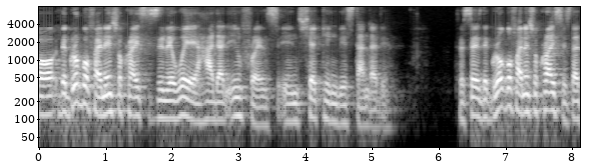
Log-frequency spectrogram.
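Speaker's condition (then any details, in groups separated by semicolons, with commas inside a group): No condition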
